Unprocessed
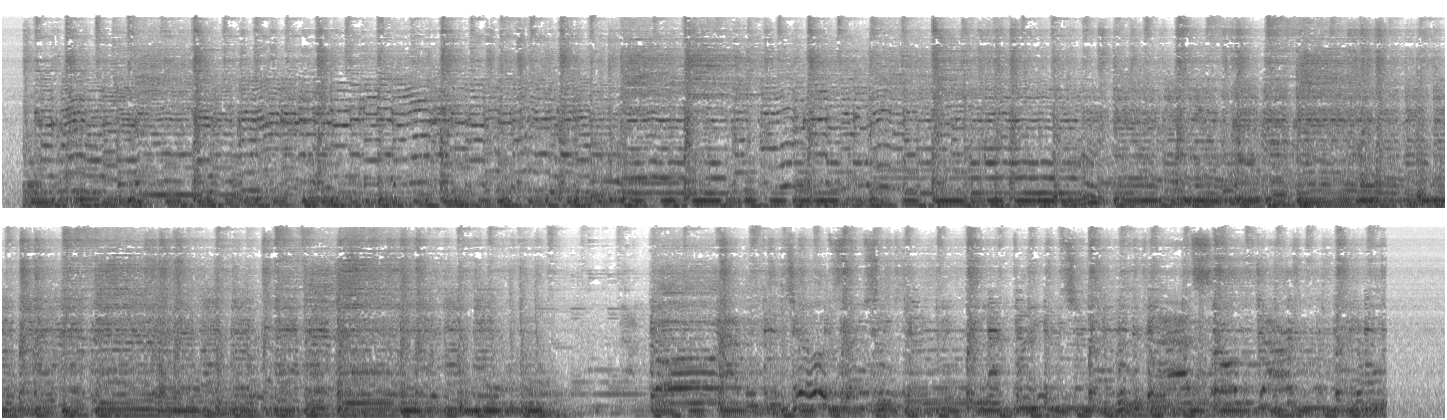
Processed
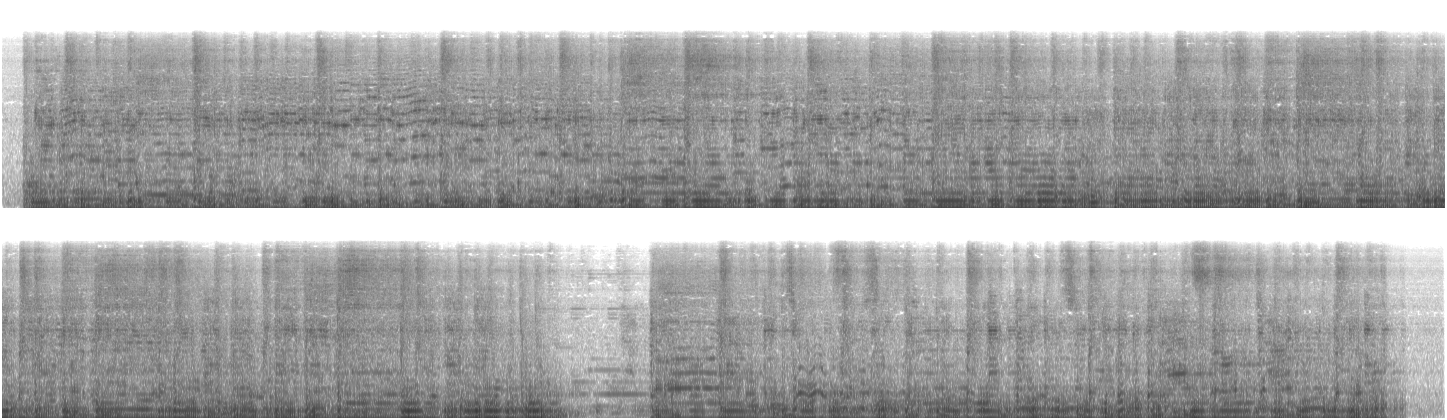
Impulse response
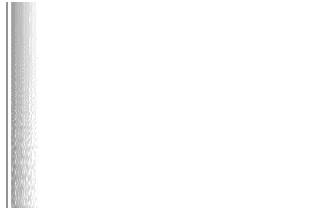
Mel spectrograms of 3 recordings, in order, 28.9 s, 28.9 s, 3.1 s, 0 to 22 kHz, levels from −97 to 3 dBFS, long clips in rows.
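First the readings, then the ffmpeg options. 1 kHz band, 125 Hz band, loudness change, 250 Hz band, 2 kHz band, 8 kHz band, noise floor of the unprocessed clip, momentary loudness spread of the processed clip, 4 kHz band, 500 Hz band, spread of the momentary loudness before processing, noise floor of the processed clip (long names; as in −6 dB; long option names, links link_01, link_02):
−6.5 dB, −6.5 dB, −6.0 dB, −6.0 dB, −5.5 dB, −3.0 dB, −35 dBFS, 3 LU, −3.5 dB, −7.0 dB, 4 LU, −40 dBFS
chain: -filter_complex "[0:a]highpass=frequency=44:poles=1,acrossover=split=160|3000[link_01][link_02][link_03];[link_02]acompressor=threshold=-26dB:ratio=6[link_04];[link_01][link_04][link_03]amix=inputs=3:normalize=0,aeval=exprs='0.282*(cos(1*acos(clip(val(0)/0.282,-1,1)))-cos(1*PI/2))+0.0891*(cos(4*acos(clip(val(0)/0.282,-1,1)))-cos(4*PI/2))':channel_layout=same,asplit=2[link_05][link_06];[link_06]adelay=192.4,volume=-11dB,highshelf=frequency=4000:gain=-4.33[link_07];[link_05][link_07]amix=inputs=2:normalize=0,volume=-5.5dB" -ar 22050 -c:a libvorbis -b:a 48k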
